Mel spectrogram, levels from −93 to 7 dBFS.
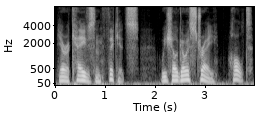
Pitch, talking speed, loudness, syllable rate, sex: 110 Hz, 135 wpm, -15 LUFS, 4.7 syllables/s, male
